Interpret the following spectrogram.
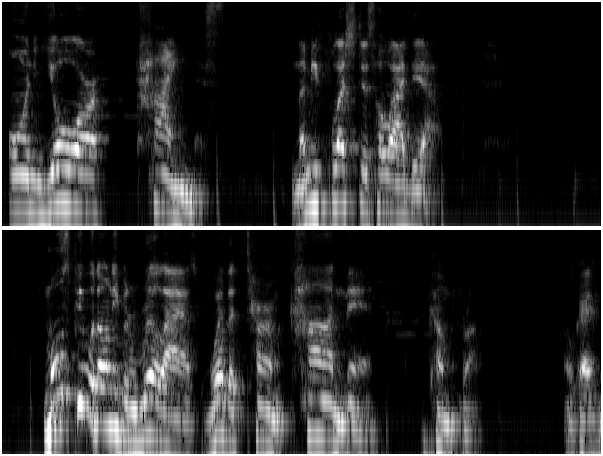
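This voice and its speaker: A man's voice: on the high side, fairly bright tone. A man in his thirties, a podcast guest telling a story in a blunt, emphatic, casual way that repeats points for effect. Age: 30s.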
